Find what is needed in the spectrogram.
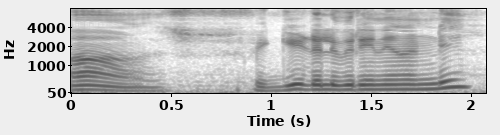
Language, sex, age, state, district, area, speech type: Telugu, male, 18-30, Andhra Pradesh, Bapatla, urban, spontaneous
